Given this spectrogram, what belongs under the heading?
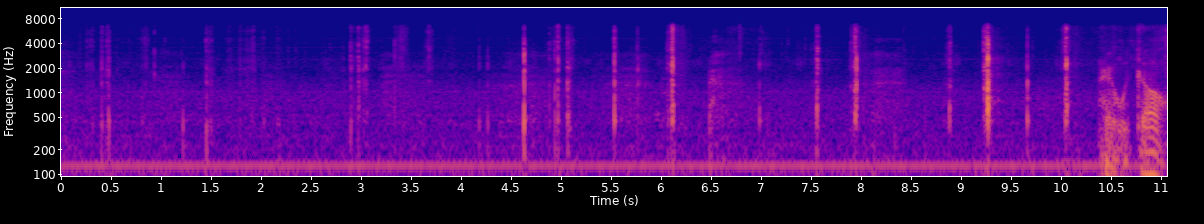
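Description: A knife cuts a V-notch into a wooden bow drill fireboard outdoors, giving a steady series of sharp, faint scraping clicks against a low constant hum, with a louder rustle at the end.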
